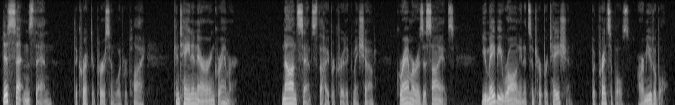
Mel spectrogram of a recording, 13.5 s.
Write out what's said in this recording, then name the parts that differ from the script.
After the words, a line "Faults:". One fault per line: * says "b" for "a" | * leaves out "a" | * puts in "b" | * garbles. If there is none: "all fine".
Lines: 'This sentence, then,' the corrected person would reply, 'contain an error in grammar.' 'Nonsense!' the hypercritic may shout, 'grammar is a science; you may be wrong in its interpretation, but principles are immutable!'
'This sentence, then,' the corrected person would reply, 'contain an error in grammar.' 'Nonsense!' the hypercritic may shout, 'grammar is a science; you may be wrong in its interpretation, but principles are immutable!'
Faults:
all fine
